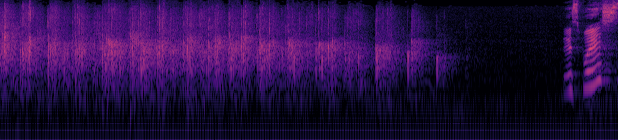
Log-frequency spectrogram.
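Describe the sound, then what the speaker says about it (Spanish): A crowd applauds at a panel event in Jalisco, Mexico, with steady clapping that gradually fades out, followed by a brief high, chirpy sound at the end. "Un aplauso."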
